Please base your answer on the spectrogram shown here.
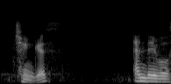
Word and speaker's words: Cengiz: On a good day, somebody who meets me for the first time will say, how do I pronounce your name? I will say Cengiz with a smile, they will say Cengiz with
